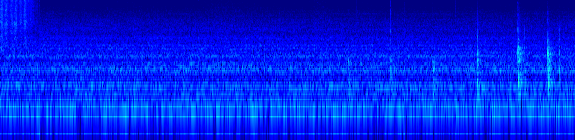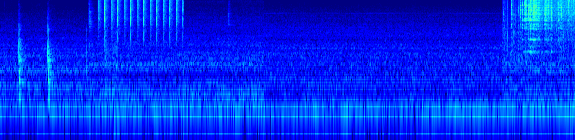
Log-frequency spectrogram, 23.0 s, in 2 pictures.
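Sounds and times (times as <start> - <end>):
gas stove igniter clicking: 13.3 - 15.2.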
